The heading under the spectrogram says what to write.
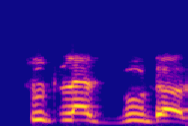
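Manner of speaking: ordinary talk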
